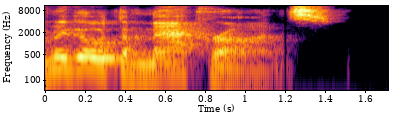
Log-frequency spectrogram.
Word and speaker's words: macaron: But I'm going to take the one spelled M-A-C-A-R-O-N, not the O-O-N. It's pronounced macarons.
